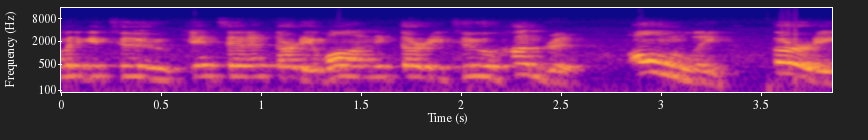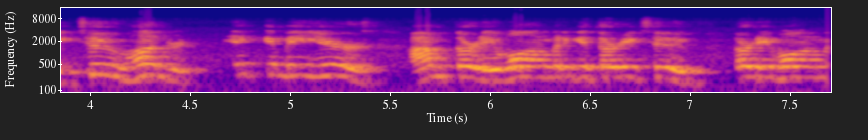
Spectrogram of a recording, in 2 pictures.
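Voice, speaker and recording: Bright high-voiced man auctioneering. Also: dull audio. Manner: fast rhythmic number calling, coaxing bidders. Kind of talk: rapid auction chant. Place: live streamed fundraising event.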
